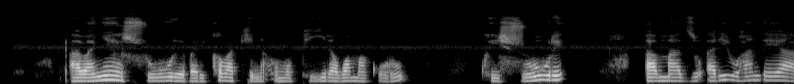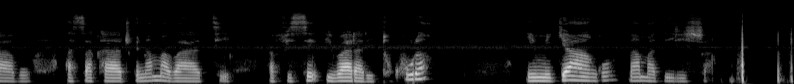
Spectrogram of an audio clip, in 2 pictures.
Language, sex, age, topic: Rundi, female, 18-24, education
